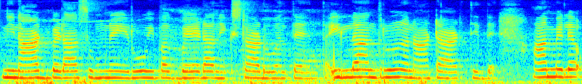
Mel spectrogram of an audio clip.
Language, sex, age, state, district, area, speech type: Kannada, female, 30-45, Karnataka, Hassan, urban, spontaneous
